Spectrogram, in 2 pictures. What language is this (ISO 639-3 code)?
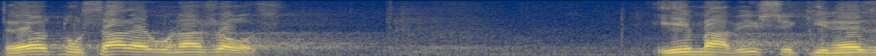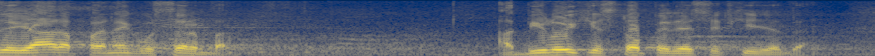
srp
